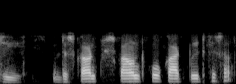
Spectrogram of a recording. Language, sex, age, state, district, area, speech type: Hindi, male, 18-30, Rajasthan, Bharatpur, rural, conversation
